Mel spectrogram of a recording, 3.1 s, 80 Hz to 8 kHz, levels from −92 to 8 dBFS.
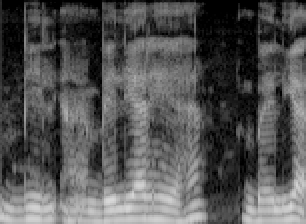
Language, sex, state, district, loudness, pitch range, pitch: Chhattisgarhi, male, Chhattisgarh, Raigarh, -15 LUFS, 135-150 Hz, 145 Hz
